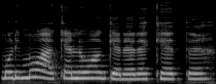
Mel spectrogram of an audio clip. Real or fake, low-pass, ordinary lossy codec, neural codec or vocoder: real; none; none; none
